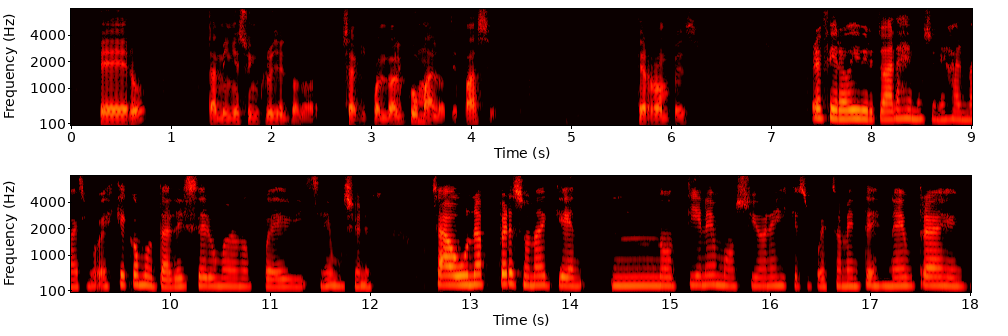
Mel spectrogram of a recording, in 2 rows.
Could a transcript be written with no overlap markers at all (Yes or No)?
Yes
